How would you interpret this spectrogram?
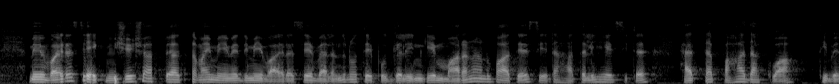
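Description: From 0.36 to 1.94 s the sound turns choppy and robotic. This is repeated packet loss: audio kept going missing, and each hole was bridged by stretching the last bit of sound. Roughly a quarter of that stretch is patched, with holes up to about 43 ms. Unlike a single dropout, the gaps come in quick succession, leaving pieces of sound missing. The band stops at 8 kHz, which fits G.722.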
